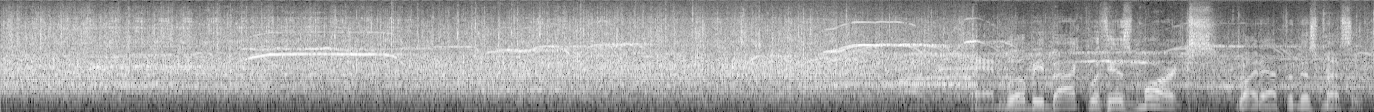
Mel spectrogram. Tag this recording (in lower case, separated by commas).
applause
